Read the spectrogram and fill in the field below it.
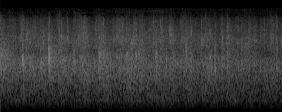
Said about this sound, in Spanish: Bendito sea el nombre, Señor. Dar un aplauso fuerte, Señor.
